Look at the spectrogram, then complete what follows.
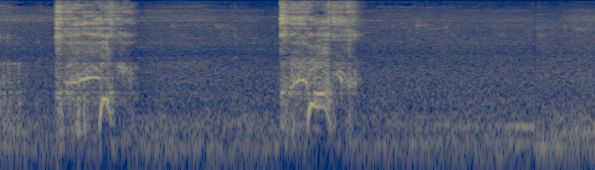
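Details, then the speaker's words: Two harsh, voiced coughs a couple of seconds apart from a girl outdoors over traffic noise; she says her lungs sound horrible. "Oh, my lungs sound horrible."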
